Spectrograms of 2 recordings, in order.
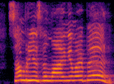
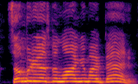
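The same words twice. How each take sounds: First: It is said in a medium voice. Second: It is said in a deep, gruff voice.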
